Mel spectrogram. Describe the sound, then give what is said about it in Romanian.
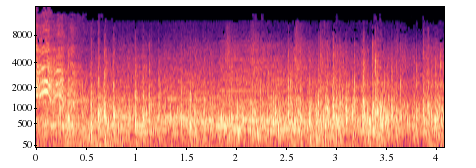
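A horse whinnies sharply at the start, followed by a steady, busy clatter of hooves on hard ground as it sets off for a hunt, loud throughout, with no one talking. “Pe un cal mai blând, ca să nu-l zguduie. Și haide-mi înainte la vânătoare, da.”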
